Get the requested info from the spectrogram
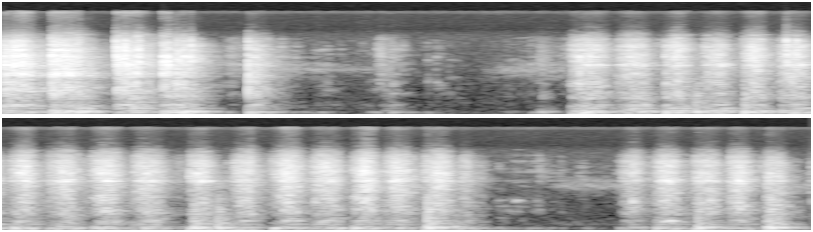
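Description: A bare hacksaw blade sawing through white PVC wiring duct set in a wooden cutting guide, in quick back-and-forth strokes of about five a second. The sawing comes in three runs, with a pause about a second in and a shorter one near the end.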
